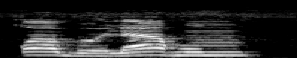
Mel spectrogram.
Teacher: با حروف قلقلہ میں سے یہاں پر قلقلہ کریں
